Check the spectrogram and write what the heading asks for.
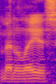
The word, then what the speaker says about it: Menelaus: cutscene we're here menelaus i know how to pronounce that menelaus i'm a genius king of sparta i got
